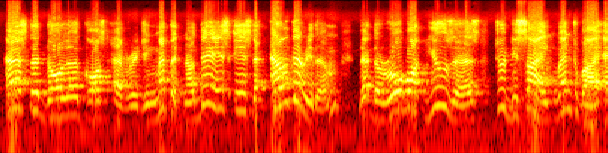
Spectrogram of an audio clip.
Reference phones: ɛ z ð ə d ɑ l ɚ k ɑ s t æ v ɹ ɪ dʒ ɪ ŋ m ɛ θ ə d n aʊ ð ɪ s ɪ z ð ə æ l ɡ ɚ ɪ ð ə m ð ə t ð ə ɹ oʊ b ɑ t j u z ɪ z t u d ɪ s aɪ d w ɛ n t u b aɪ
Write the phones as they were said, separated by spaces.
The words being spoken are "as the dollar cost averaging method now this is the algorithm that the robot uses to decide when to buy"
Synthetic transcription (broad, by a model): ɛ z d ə d ɑ l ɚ k ɑ s t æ v ɹ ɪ dʒ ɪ ŋ m ɛ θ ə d n aʊ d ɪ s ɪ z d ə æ l ɡ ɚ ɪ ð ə m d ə t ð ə ɹ oʊ b ɑ t j u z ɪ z t u d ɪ s aɪ d w ɛ n t u b aɪ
